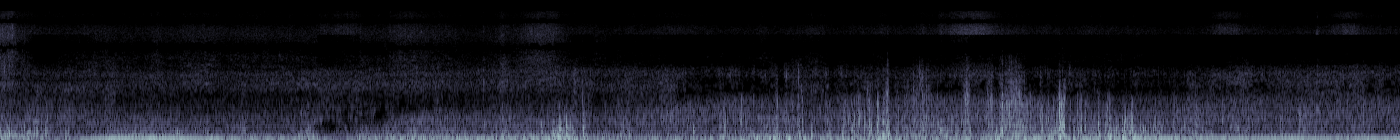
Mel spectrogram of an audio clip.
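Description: A boat motor drones low and steady.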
